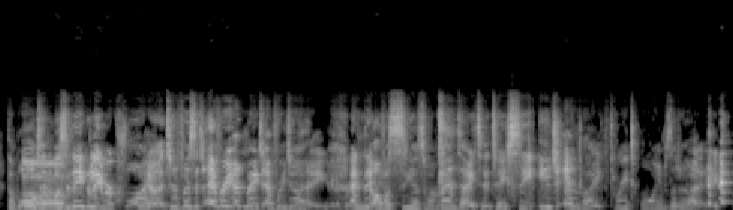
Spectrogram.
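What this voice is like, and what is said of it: Put-on British accent. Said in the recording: “I actually did the best British accent I've ever done just now. ... Really good. ... That was actually really good. ... there it went. That was Southern.”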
